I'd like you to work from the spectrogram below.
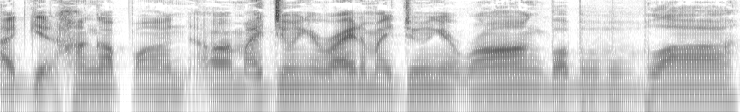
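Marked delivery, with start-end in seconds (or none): none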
